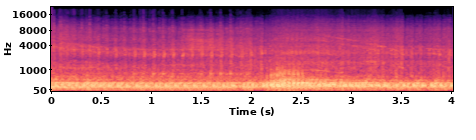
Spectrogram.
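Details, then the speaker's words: Harley V-Rod, at idle on the dyno after clearing codes, before baseline runs: uneven, loping idle with skipped firing pulses. Misfire, later traced to wrong, loose spark plugs. "It's like it's loping. Yeah, I won't lie. I'm getting a little nervous."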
